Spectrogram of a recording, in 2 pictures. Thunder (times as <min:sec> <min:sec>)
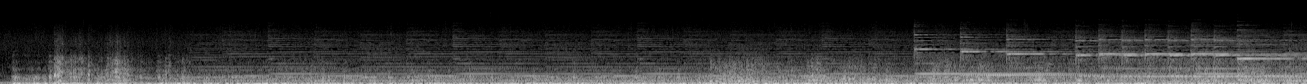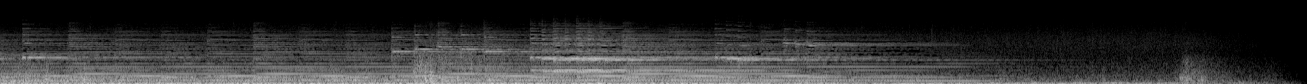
0:00.0 0:02.0, 0:06.7 0:14.8, 0:16.4 0:21.4, 0:24.8 0:26.0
